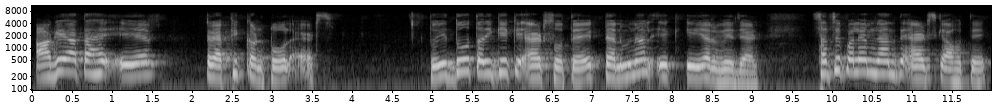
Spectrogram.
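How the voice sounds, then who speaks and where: An Indian man giving an explanatory technical lecture, often pausing to check that listeners follow. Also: high voice, expressive, darkish tone. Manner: frequent check-in tags while explaining. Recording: dull lo-fi recording.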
